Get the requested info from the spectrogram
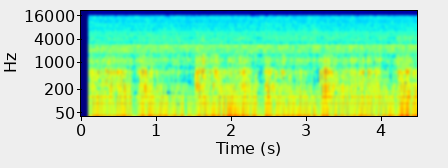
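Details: A happy domestic cat purring up close: a steady low rumbling drone broken by short pauses about every second as the cat breathes in and out.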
